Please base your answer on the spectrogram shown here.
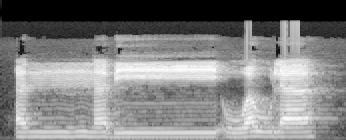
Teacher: نبدل الثانية واوا خالصة مفتوحة فتصير: النبيء أولى.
